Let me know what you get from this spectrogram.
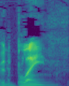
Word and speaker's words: Blaine: was it David Bain? Am I saying it right? – David Blaine. – Blaine. And, you know, you look, you say, that's remarkable, but it's probably tricks.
